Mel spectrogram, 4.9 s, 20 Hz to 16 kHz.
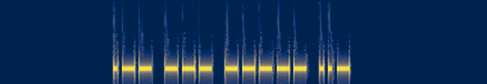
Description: Morse code, heard as a keyed tone, about 28 wpm, 700 Hz. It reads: WO0U
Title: USA Call Signs - 4 Characters - Repeated 3x - 28wpm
